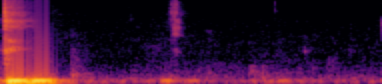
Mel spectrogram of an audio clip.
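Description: Computer mouse clicks while using the Alibaba website: a firm low click at the start, then a faint tap and another sharp click near the end, with near silence between.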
